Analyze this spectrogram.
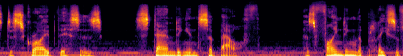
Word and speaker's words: Sabaoth: O is spoken with a rounder, more focused sound, bringing the lips together, and Sabaoth is articulated clearly with emphasis on the bar syllable, creating a rhythmic pulse.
